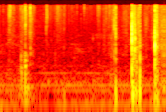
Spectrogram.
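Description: A deck of oracle cards being shuffled and handled by hand: quiet at first, then several sharp card snaps in the last half-second.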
